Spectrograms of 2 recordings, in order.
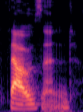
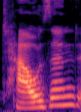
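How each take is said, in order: First: It begins with a th sound. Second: It begins with a strongly aspirated t. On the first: The speaker calls it right. "instead of putting in a T H there" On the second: The speaker calls it wrong. "I just made it a really aspirated T"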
